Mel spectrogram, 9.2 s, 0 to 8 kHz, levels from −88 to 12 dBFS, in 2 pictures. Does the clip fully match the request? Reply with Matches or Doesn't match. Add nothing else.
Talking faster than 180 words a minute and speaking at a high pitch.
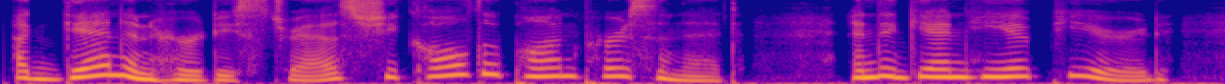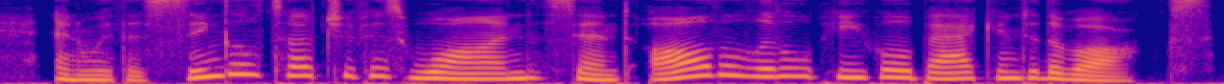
Matches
